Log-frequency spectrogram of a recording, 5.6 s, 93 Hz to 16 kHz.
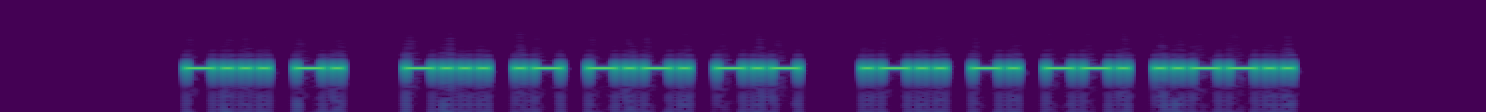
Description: Morse code, heard as a keyed tone, about 36 wpm, 700 Hz. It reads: BN BACK LNG?
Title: Sentences from Top 200 Words and Abbreviations 35wpm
